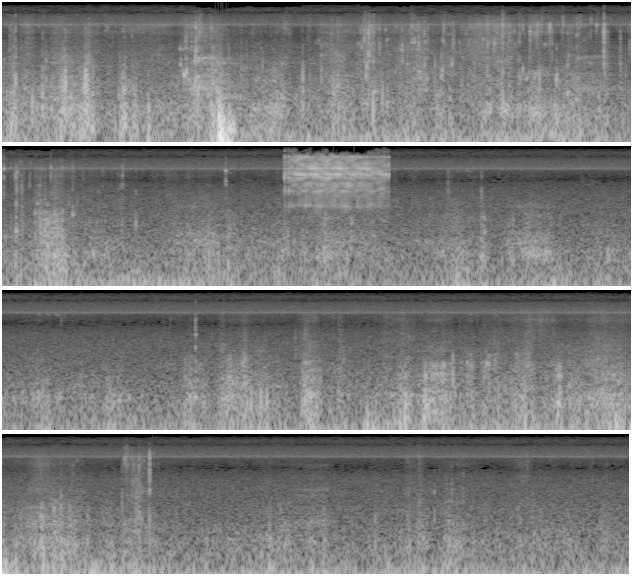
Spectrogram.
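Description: Wind on the microphone with rustling and knocking from handling a landing net and fishing rod, including one loud thump about three seconds in and a short buzzing rasp about twelve seconds in.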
